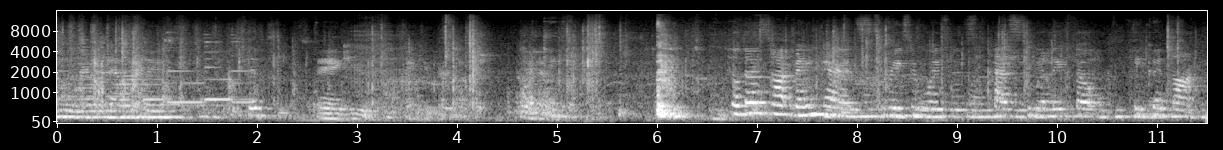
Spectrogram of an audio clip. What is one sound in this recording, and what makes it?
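A young woman speaks calmly in a room with slight echo.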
